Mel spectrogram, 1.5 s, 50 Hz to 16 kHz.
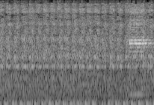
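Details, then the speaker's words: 2019 TVS Ntorq scooter that also burns oil quickly, idling with a quick, slightly loose tapping over the engine beat, about fourteen a second; top-end noise before timing chain and piston replacement. "ये देखिए इसमें ये एक साउंड की प्रॉब्लम आ रही है, ये साउंड आवाज़ आ रही है इसकी।"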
